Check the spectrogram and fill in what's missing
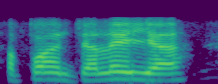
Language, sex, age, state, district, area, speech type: Maithili, male, 45-60, Bihar, Saharsa, urban, conversation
